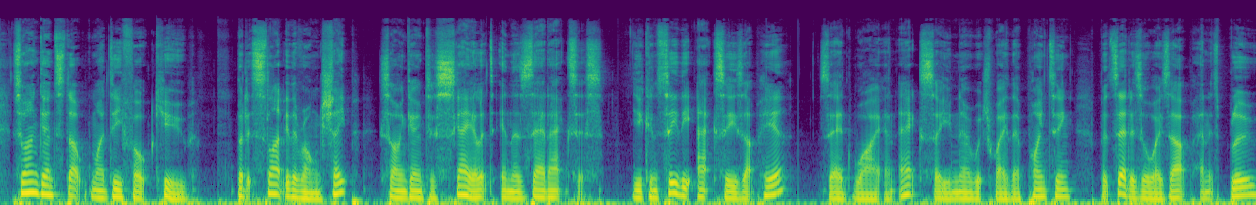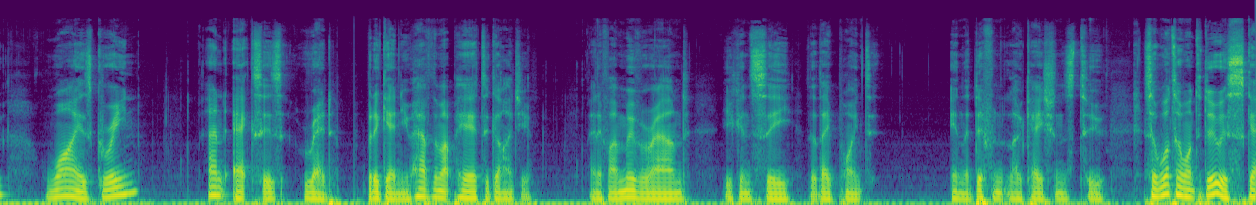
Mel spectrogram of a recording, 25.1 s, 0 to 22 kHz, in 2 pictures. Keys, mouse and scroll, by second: 18.6-25.1 middle drag.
